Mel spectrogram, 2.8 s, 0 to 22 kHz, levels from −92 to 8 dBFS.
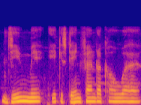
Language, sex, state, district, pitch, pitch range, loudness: Hindi, male, Bihar, Patna, 145 Hz, 135-150 Hz, -13 LUFS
